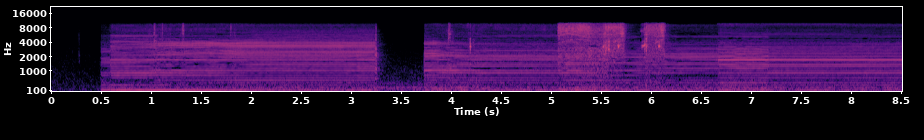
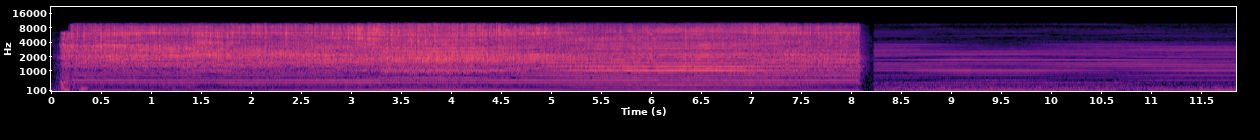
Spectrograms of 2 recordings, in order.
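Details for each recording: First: Babyliss hair clipper after fixing a rattle: steady even high-pitched motor buzz with low hum, no rattle; runs smoothly. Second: How to Silence the Rattle:Fixing the Annoying Noise in Your Babyliss Clipper #shorts#clipperrepair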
